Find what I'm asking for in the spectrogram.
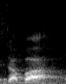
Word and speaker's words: dabar: And the word, therefore, the word of the Lord, the word is Dabar. Okay, Dabar. Now, it's spelled D-A-B-A-R. It's pronounced D-A-W-B-A-W.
